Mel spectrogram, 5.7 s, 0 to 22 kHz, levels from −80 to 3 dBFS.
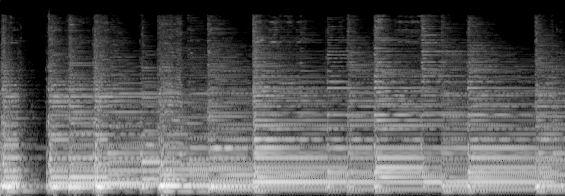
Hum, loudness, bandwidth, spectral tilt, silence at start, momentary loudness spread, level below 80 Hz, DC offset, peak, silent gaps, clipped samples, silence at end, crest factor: none; -11 LUFS; 15.5 kHz; -6.5 dB/octave; 0 s; 7 LU; -46 dBFS; under 0.1%; 0 dBFS; none; 0.4%; 0 s; 10 dB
